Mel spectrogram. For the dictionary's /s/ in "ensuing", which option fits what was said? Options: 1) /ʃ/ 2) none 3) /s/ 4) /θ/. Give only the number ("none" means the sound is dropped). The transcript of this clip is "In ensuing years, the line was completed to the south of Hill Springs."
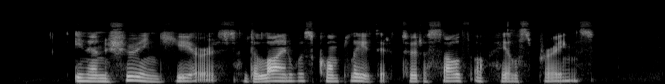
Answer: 1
